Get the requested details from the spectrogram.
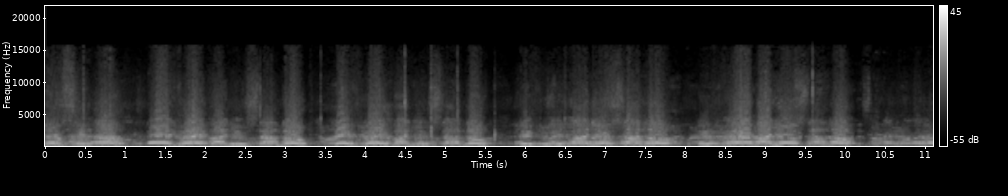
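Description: A large crowd of men chants and sings loudly outdoors.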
